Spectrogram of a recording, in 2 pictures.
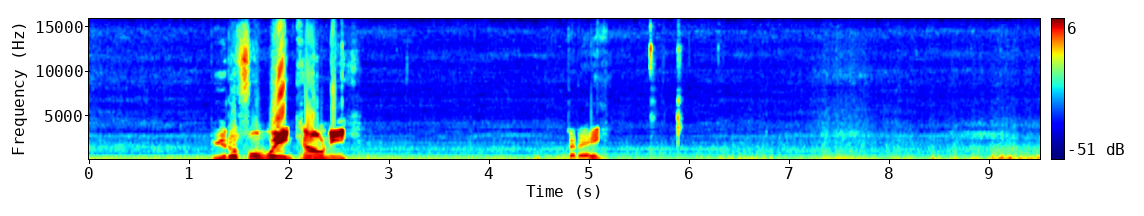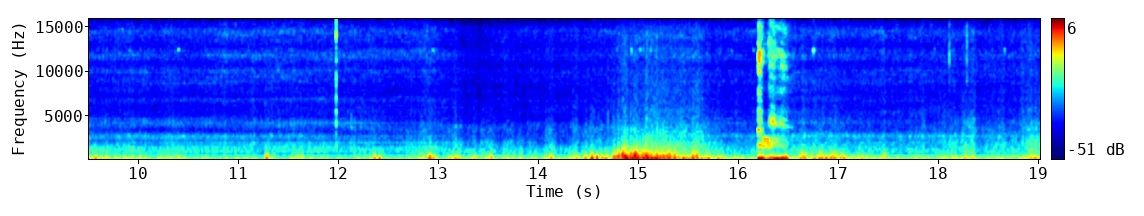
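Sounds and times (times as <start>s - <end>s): motorcycle engine running: 0.0s - 19.0s
wind rushing over microphone: 2.8s - 19.0s.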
